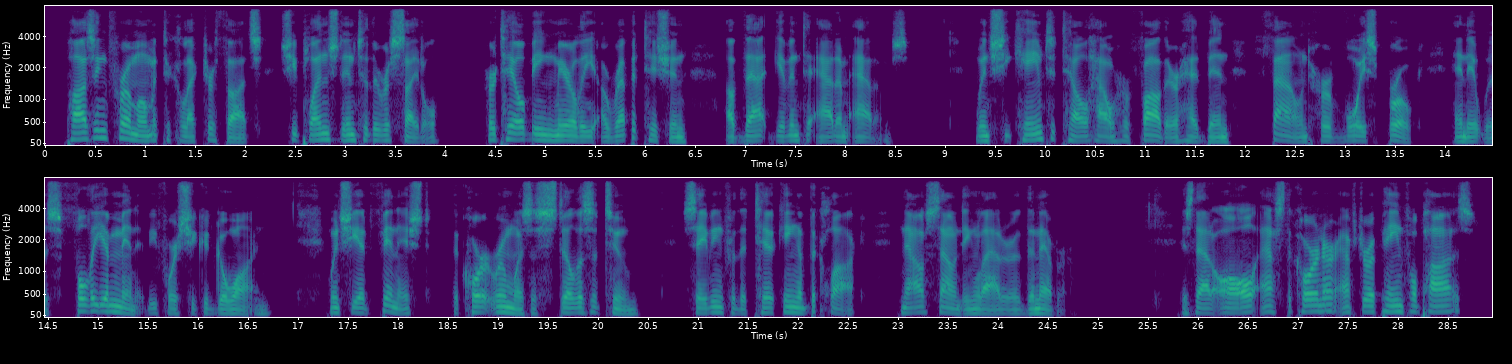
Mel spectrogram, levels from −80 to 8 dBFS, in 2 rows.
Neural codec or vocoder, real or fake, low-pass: vocoder, 22.05 kHz, 80 mel bands, Vocos; fake; 7.2 kHz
